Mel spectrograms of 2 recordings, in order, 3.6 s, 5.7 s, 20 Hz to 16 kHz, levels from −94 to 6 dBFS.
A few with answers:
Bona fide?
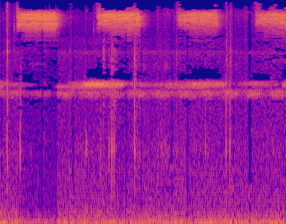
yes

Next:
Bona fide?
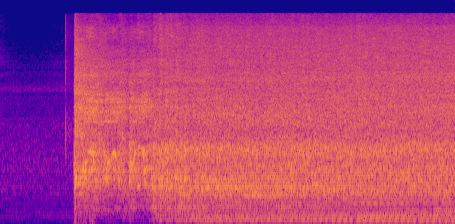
yes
